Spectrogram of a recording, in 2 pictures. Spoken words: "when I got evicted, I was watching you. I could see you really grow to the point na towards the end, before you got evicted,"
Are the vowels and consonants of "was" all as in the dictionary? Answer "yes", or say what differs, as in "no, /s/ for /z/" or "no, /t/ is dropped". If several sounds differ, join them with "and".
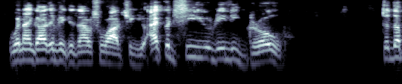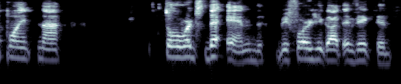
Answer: no, /s/ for /z/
